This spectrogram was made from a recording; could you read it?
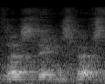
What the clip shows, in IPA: ˈfɜːs θɪŋz ˈfɜːst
